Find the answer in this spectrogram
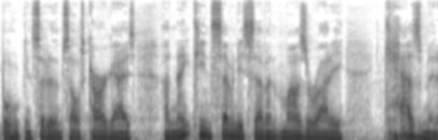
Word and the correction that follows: Khamsin: If I'm saying it wrong, somebody will correct me. It's Khamsin.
